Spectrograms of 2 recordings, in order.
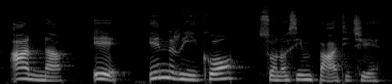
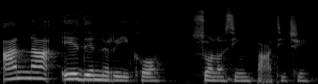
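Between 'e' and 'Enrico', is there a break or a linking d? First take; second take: break; linking d. First: The two e vowels meet with a small break. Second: A d sound links the two e vowels smoothly.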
